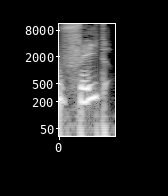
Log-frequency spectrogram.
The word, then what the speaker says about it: F8: donc qui sortait l'album F8 ou F8 ou Fate, vous le prononcez comme vous voulez, en tout cas ça s'écrit F8.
